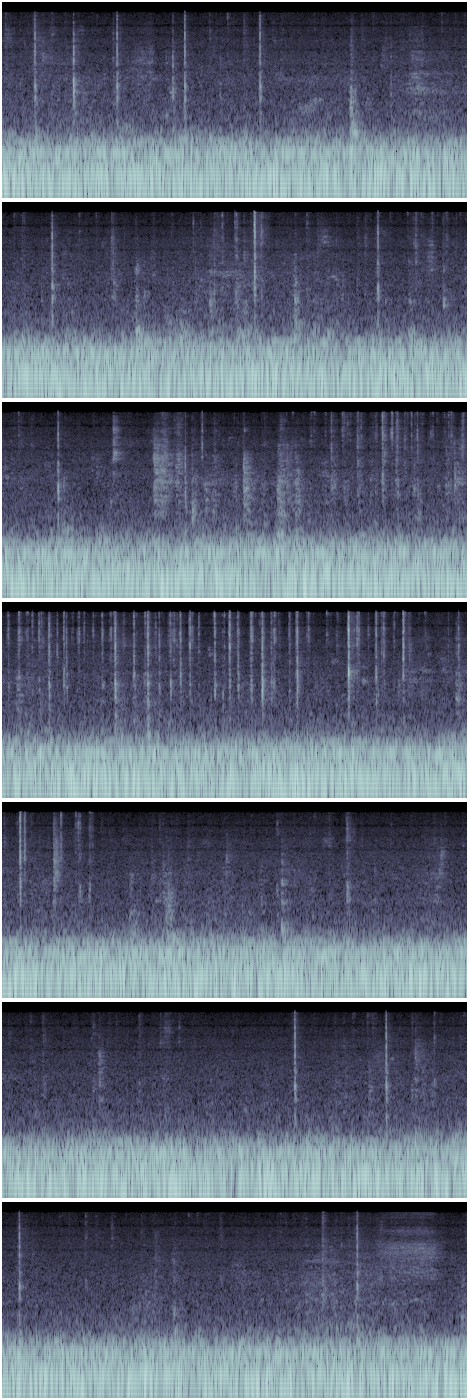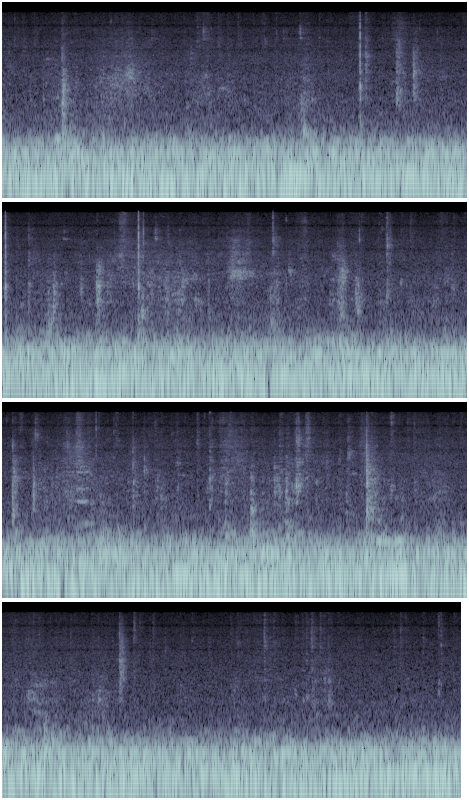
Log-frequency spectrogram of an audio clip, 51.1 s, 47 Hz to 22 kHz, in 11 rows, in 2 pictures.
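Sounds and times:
steady low hum: 0.0 - 51.0
laptop keyboard typing: 12.3 - 19.6.

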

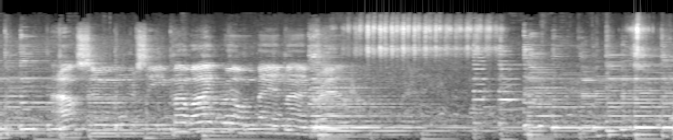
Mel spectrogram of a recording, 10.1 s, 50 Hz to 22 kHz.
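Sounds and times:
bluegrass band playing: 0.0 - 10.0.

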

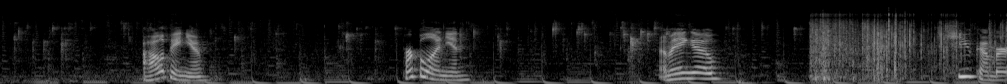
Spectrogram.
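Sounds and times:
background music: 0.0 - 10.0
plastic bag crinkling: 8.1 - 10.0.

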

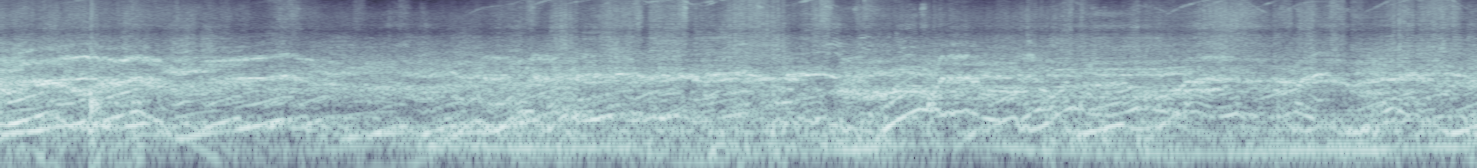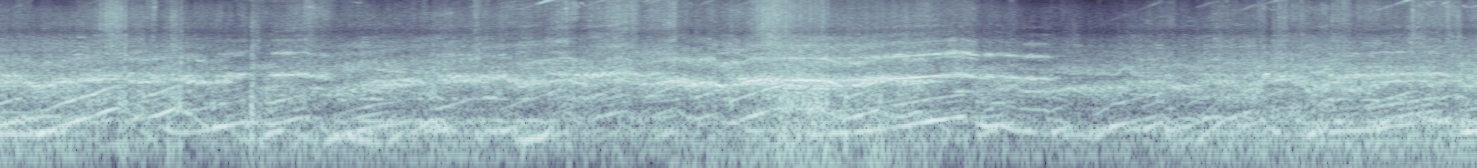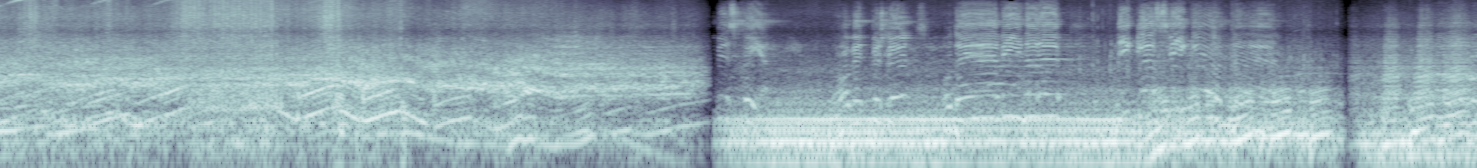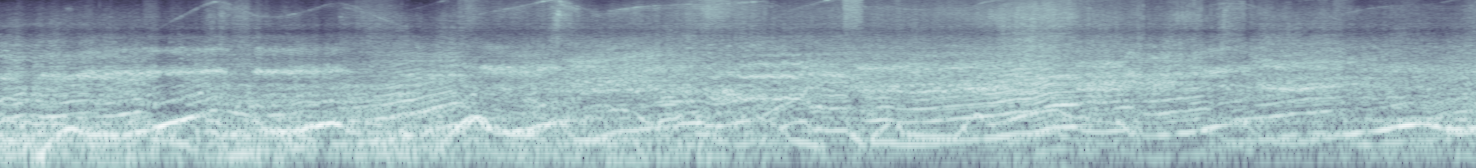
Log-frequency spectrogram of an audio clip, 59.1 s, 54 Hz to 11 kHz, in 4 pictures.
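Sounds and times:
tyres squealing on asphalt: 0.0 - 36.9, 43.8 - 59.0
car engines revving: 0.0 - 59.0.

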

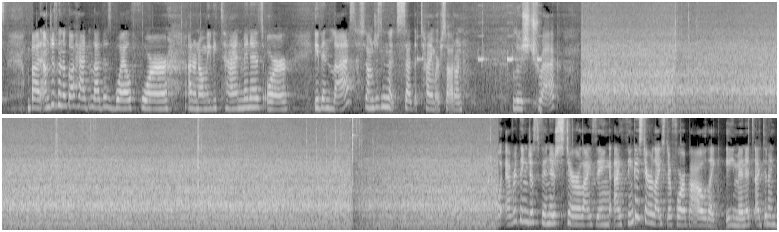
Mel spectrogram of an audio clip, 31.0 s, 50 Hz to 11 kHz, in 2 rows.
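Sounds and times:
water boiling and bubbling: 11.6 - 25.4.

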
